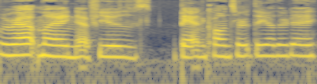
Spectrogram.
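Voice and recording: A woman's fairly high, dark and mellow voice with a South Dakota accent, at a moderate pace, on a very clean recording with a silent background. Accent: South Dakotan, windy Upper Midwest.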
